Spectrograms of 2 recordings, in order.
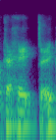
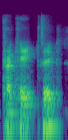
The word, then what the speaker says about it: cachexic: know, I would think are cachectic or cachexic, as you've taught me how to say it.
